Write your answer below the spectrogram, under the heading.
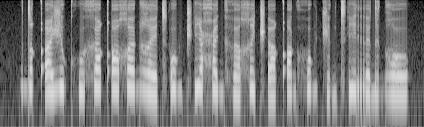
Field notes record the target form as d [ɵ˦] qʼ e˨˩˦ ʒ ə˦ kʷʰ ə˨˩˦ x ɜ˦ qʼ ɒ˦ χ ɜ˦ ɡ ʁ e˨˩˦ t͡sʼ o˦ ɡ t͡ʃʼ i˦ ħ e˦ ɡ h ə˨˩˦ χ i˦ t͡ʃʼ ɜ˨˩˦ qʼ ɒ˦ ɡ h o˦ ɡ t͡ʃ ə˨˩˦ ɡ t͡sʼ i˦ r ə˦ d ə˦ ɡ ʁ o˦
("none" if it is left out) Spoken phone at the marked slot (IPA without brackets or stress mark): ə˦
